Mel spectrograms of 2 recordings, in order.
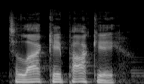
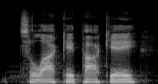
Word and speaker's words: Tlaquepaque: Tlaquepaque. Normally, I'm really very good with pronunciation. It's spelled T-L-A-Q-U-E-P-A-Q-U-E.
